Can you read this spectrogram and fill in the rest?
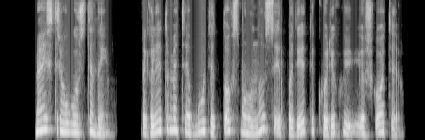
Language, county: Lithuanian, Utena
